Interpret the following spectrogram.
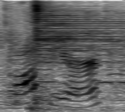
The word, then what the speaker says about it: Clothier: Directed by Chris Clothier, pronounced Clothier, and drums majors Nick Katasek, Jason Myers performing Gray's arrangement of the Nutcracker.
